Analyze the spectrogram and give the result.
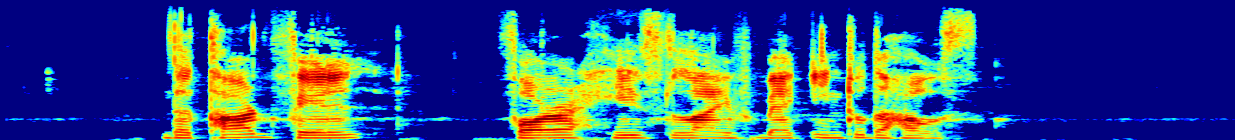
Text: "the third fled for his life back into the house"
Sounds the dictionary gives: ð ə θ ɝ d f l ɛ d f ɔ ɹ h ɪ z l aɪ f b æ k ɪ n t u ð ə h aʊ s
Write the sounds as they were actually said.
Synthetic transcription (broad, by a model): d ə t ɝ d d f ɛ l f ɔ ɹ h ɪ z l aɪ f b æ k ɪ n t u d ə h aʊ s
